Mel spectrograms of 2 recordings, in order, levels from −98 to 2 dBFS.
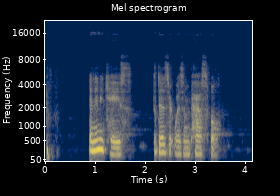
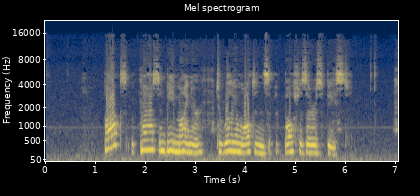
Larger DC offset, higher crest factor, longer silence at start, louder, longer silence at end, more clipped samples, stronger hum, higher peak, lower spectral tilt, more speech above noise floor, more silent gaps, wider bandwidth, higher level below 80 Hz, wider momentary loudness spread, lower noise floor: neither; about the same, 16 dB vs 12 dB; second, 0.05 s vs 1.2 s; second, -19 LUFS vs -11 LUFS; first, 0.7 s vs 0 s; neither; neither; second, -4 dBFS vs 0 dBFS; first, -7.5 dB/octave vs -5.5 dB/octave; first, 69 dB vs 31 dB; neither; second, 7.4 kHz vs 11.5 kHz; second, -62 dBFS vs -40 dBFS; first, 19 LU vs 9 LU; first, -87 dBFS vs -42 dBFS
